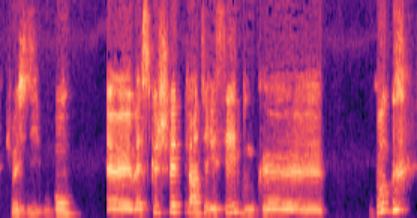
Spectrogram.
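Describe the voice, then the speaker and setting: Long, frequent pauses in very slow speech, with ordinary pitch variation. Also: woman, medium pitch for a woman. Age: 20s. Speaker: nurse turned self-taught illustrator. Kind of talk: interview. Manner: enthusiastic, with frequent laughs.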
